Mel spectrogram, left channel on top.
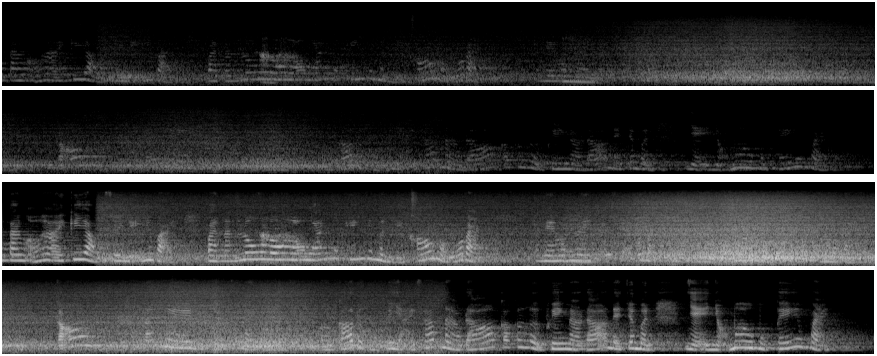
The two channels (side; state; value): left; quieter; 18.9 dB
